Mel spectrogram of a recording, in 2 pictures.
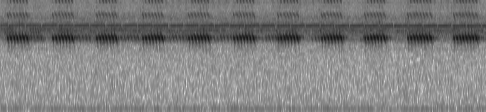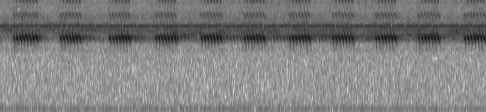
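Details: Night insects in autumn grass at Changnyeong, South Korea, chirping in quick high pulses a little over three per second, with a thinner steady trill from other insects above.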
